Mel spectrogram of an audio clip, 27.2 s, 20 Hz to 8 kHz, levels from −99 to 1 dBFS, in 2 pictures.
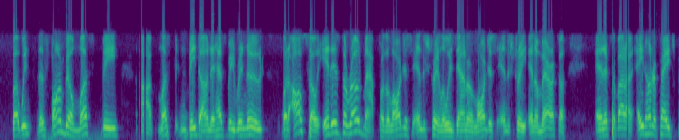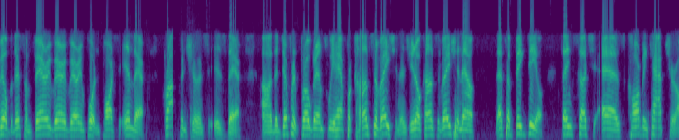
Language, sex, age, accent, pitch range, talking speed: English, male, 50-69, American, 130-165 Hz, 165 wpm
